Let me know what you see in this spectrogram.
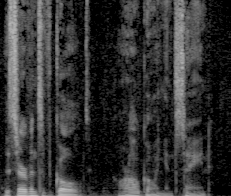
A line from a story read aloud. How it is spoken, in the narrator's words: said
